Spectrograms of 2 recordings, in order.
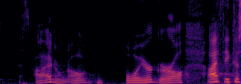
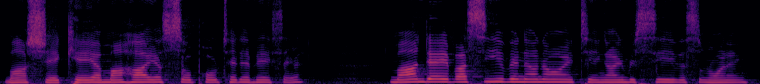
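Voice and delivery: softer, murmured prayer; quiet prayer in tongues; 4 semitones lower, 7 dB quieter than usual. Real, not acted. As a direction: pray under your breath in tongues. Praying in tongues softly.

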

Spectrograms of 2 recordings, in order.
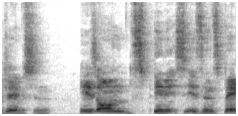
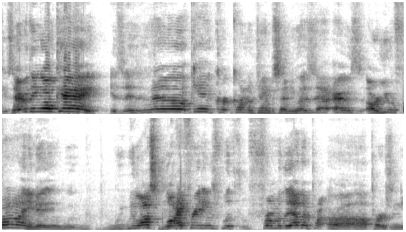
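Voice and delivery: higher, worried crew voice; high anxious crew checking on Colonel Jameson; radio crew; 7 semitones higher than usual. Retold or imitated. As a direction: call up anxiously over radio. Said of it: "they're like".

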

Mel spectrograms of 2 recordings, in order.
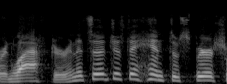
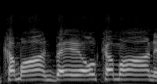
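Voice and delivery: pleading call to Baal, higher and louder; hammed-up frantic prophets calling on Baal; mock yelling; 6 semitones higher, 4 dB louder, slower than usual. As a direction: beg the idol loudly, dragging it out. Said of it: "they're screaming and yelling".

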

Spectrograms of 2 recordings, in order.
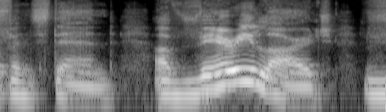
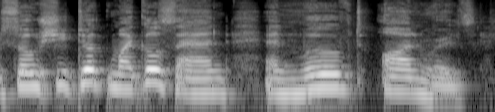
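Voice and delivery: usual speaking voice

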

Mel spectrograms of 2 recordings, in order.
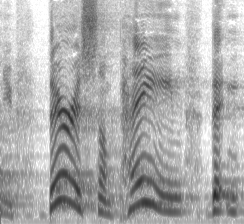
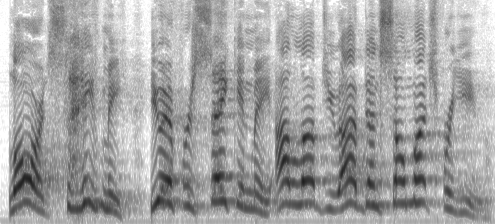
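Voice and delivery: higher, pleading outcry to God; crying out; 5 semitones higher, 3 dB louder than usual. Acted. Preacher voicing our cry to the Lord, raised plea. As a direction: plead upward as if abandoned. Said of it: "to cry out".

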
